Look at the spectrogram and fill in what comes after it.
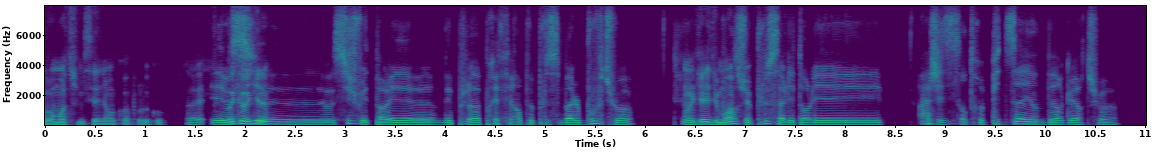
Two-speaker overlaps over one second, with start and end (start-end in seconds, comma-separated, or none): none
